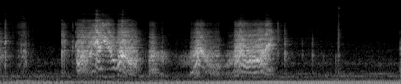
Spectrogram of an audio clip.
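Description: A few rough scraping, ripping strokes, the longest about a second in and two shorter ones near the middle, as the stitching of a cloth-bodied doll is cut open with a small pointed tool. A steady low hum runs underneath.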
